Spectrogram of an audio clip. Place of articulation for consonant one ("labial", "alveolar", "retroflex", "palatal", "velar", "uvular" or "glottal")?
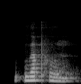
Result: glottal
